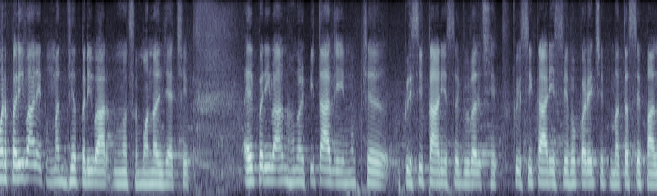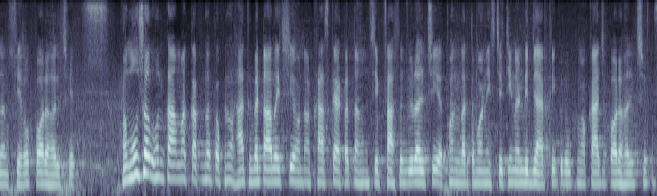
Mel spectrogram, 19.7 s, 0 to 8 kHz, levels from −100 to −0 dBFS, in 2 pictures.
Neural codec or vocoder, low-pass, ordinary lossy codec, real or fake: codec, 16 kHz, 1 kbps, X-Codec, HuBERT features, trained on general audio; none; none; fake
